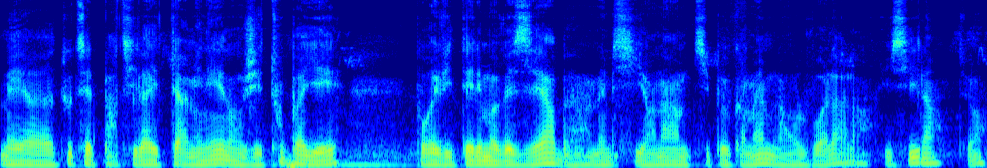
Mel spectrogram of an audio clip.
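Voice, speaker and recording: A soft-spoken man's very deep, low voice with a dark, mellow tone, ordinary pitch variation and a very fast pace. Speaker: vlogger gardener. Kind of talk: casual vlog walkthrough. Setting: outdoors in garden. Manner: hesitant, many fillers.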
